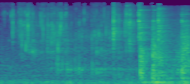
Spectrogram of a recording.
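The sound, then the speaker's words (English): Beer, an unfiltered, dark-looking, amber-colored farmhouse ale, pours steadily into a glass, with a fizzy, gurgling texture that grows fuller and louder near the end as the glass fills. No one speaks. “A little pouring out for my homies.”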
